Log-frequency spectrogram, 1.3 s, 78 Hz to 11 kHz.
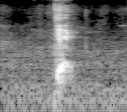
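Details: A single short, sharp voiced 'hic' sound, an imitated hiccup in a reading of the Oxford Reading Tree stage 2 story "Hiccups", where Kipper has hiccups after a drink.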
